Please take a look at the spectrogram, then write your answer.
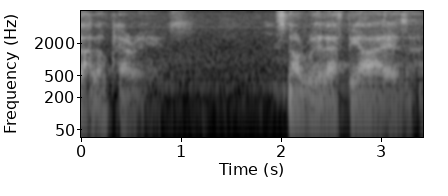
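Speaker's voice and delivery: sane, unemotional, menacing calm in low cold voice. An actor talks about playing a killer calmly, then demonstrates the phone voice in a calm, cold voice. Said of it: "Have you ever used that voice".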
